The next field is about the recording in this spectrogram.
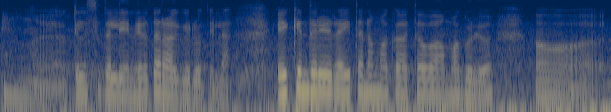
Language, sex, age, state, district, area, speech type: Kannada, female, 18-30, Karnataka, Shimoga, rural, spontaneous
